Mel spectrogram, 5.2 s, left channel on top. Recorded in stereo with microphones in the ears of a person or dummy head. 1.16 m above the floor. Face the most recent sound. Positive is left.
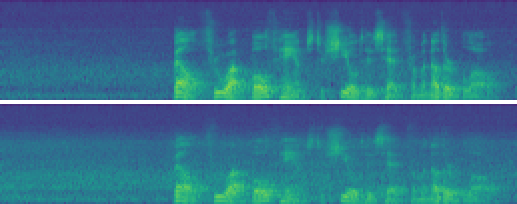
turn(degrees=25)  # may be behind; listen again after turning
